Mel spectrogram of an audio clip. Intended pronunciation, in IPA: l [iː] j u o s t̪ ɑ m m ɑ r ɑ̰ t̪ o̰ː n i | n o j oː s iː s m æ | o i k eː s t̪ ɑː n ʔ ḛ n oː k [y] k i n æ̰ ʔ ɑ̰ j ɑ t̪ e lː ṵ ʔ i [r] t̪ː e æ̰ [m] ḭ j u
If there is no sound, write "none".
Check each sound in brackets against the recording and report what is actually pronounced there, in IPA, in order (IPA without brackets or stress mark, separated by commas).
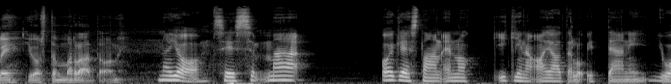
i, i, none, n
